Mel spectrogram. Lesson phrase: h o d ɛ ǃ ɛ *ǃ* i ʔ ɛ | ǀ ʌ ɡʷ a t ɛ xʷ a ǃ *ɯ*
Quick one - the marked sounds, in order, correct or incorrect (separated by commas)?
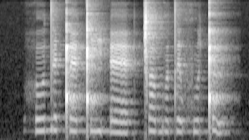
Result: correct, correct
